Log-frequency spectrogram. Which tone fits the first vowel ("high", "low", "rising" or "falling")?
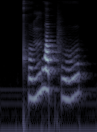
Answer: rising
